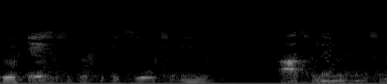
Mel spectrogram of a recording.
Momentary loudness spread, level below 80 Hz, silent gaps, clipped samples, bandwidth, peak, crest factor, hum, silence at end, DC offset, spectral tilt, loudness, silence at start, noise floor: 16 LU; -68 dBFS; none; under 0.1%; 5.4 kHz; -24 dBFS; 22 dB; none; 0 s; 0.2%; -5 dB/octave; -45 LUFS; 0 s; -73 dBFS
